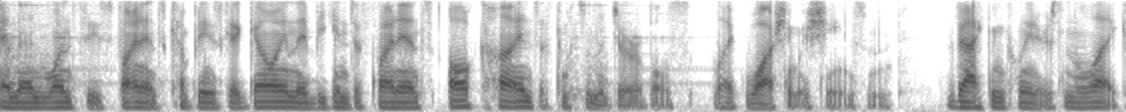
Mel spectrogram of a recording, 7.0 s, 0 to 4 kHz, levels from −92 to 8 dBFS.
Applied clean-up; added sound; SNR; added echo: neural separator model SepFormer DNS4.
